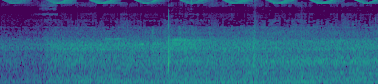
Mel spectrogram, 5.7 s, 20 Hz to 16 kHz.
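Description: Kawasaki M8 electric multiple-unit train approaching in the distance: a steady low rumble with a faint hum, and one sharp click about two and a half seconds in.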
